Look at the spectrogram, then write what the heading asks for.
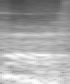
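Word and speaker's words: heard: Beware of herd, a dreadful word that looks like beard and sounds like bird.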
